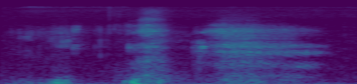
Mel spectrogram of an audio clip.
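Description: Puppies in the survival video game LDoE Survival make brief snuffling, whimpering and yipping sounds, two short close bursts, with no talking.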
